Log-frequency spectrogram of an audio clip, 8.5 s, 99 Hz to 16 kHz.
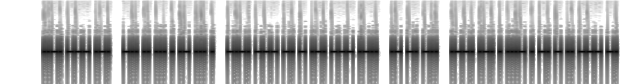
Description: Morse code, heard as a keyed tone, about 44 wpm, 700 Hz. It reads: FOR DISEASE CONTROL AND PREVENTION
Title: Sets of 5 Words Encore2 45wpm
